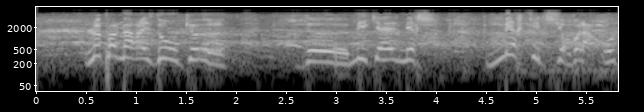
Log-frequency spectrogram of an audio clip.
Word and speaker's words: Mkrtchyan: Alors, le palmarès donc de Michael Merkitchian, voilà, on le prononce comme ça, j'avais demandé à la pesée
